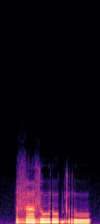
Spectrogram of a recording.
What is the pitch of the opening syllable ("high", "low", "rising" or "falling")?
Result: high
